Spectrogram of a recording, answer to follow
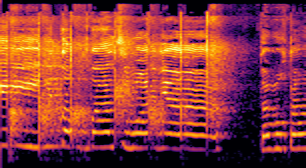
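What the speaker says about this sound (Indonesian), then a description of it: "tepuk tangan semuanya." Several people clap their hands in bursts during a live show, with short gaps between rounds and a pitched tone running underneath.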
